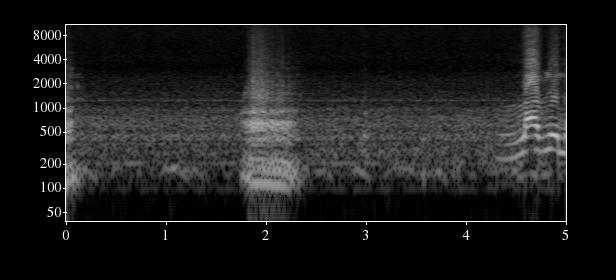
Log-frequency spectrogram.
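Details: Limping female lion of the Nkuhuma pride calling on a cold late evening at Djuma Game Reserve, 15 September 2007. A single short, deep, rough burst near two seconds rises over a steady low rumble, and a brief harmonic sound follows near the end.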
